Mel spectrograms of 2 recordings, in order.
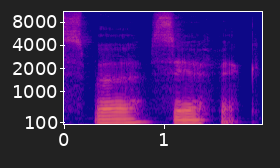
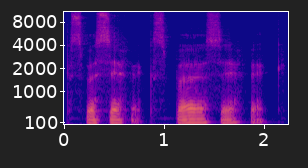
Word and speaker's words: specific: It's not it's specific. It's, I think the schwa sound right here in the E is what makes it a little bit. So specific.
